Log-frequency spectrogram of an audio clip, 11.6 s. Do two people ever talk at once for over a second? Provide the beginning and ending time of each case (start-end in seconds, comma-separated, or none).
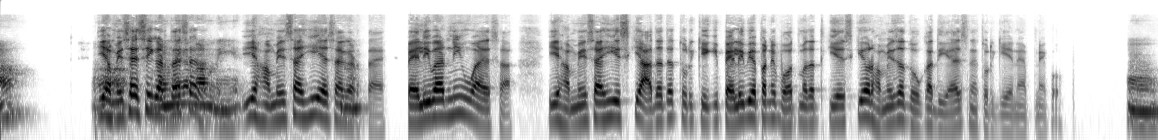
1.0-2.4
